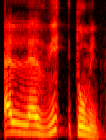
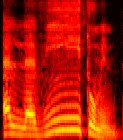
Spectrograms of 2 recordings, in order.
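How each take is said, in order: First: الذي اؤتمن with a crisp glottal stop after "dhi"; slow الذي اؤتمن, hamza fully sounded; Hafs reading. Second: الذي تمن with a long "ii" and no glottal stop; very slow الذي تمن, hamza melted into the vowel. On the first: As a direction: cut الذي short on the hamza, then اؤتمن: "alladhi'-tumin". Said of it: "لو أنا بنطقها الحفص". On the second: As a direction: draw out الذي, then glide into تمن: "alladhiii-tumin". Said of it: "الياء، فتقرأ". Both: Shown as a demonstration.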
